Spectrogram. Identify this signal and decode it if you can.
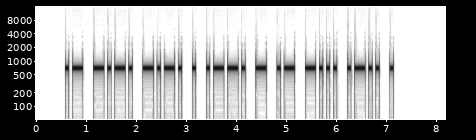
Morse code, heard as a keyed tone, about 17 wpm, 700 Hz. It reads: ACCEPTABLE
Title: Top 1501-1750 Words 17wpm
